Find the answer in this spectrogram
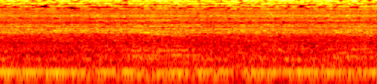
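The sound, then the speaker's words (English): Generators running with a steady droning hum and constant low rumble, an even mechanical tone that does not change throughout. “Right now we're being by the generators, so we probably won't be able to hear much.”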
